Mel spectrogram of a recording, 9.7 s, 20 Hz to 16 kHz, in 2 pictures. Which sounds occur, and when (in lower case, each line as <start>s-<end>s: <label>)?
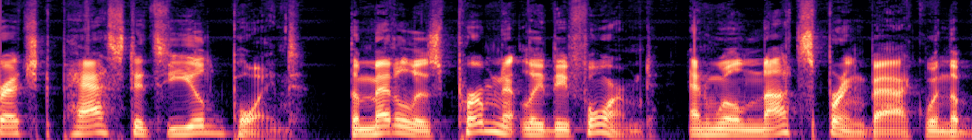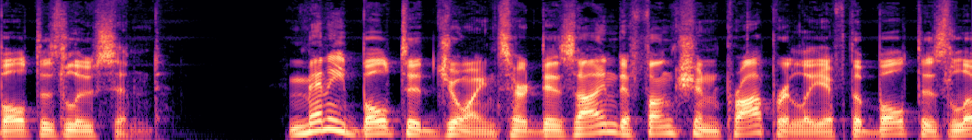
0.0s-1.5s: male speech
0.0s-9.7s: background noise
1.7s-3.2s: male speech
3.4s-5.7s: male speech
6.2s-9.7s: male speech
